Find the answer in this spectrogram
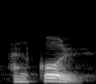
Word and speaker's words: alcohol: Alcohol, 3 sílabas. Hiato entre dos vocales iguales, la O también. La sílaba tónica es la última, aguda que no termina en N, en ese ni vocal, sin tilde.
